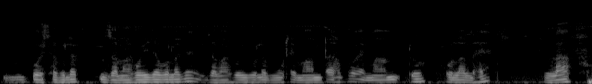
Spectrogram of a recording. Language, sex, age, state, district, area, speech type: Assamese, male, 30-45, Assam, Sivasagar, rural, spontaneous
